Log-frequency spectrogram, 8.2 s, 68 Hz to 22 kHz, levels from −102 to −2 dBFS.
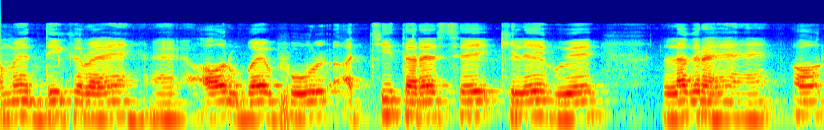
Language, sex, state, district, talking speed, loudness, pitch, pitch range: Hindi, male, Bihar, Vaishali, 125 wpm, -18 LUFS, 125 Hz, 120-125 Hz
